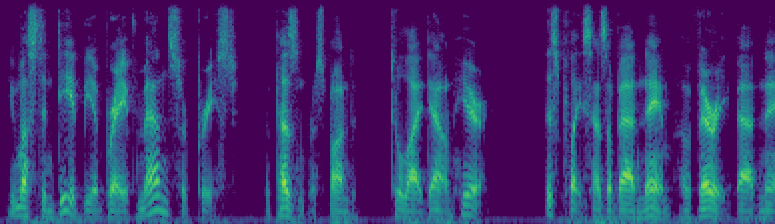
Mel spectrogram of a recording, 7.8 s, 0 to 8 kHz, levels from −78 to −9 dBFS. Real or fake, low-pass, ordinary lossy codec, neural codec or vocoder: real; 7.2 kHz; Opus, 24 kbps; none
